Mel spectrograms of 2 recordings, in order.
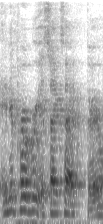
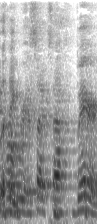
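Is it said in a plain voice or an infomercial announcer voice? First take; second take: plain voice; infomercial announcer. First: It is said in a plain speaking voice. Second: It is said like an infomercial announcer.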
